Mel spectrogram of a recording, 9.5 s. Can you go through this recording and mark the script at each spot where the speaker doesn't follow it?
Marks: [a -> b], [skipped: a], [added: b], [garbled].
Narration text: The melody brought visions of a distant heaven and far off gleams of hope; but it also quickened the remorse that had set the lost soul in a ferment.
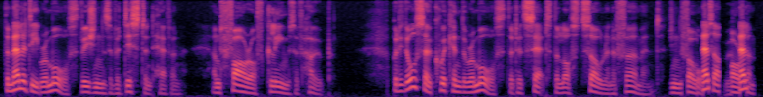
The melody [brought -> remorse] visions of a distant heaven and far off gleams of hope; but it also quickened the remorse that had set the lost soul in a ferment. [garbled]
